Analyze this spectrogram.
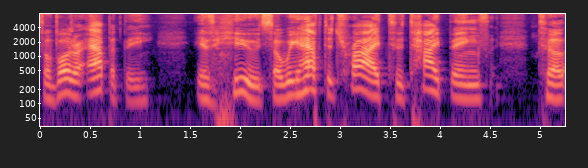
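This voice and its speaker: In a very clean recording with a silent background, a man with an American accent speaks at a fairly high pitch with lively intonation in a normal speaking voice. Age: 60s. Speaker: pastor and civil rights leader. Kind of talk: radio interview.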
